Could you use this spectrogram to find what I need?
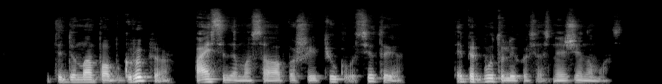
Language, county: Lithuanian, Vilnius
